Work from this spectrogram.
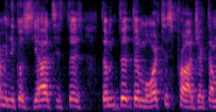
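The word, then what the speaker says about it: Mortiis: true because i was into mortise and i'm sorry mortis as i just discovered that's the way you pronounce it because same here man himself same group i know he shouldn't have spelled it with two eyes if he didn't want us to say it that way it's that's it's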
